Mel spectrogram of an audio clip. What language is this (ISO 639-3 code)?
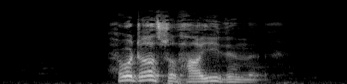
kab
